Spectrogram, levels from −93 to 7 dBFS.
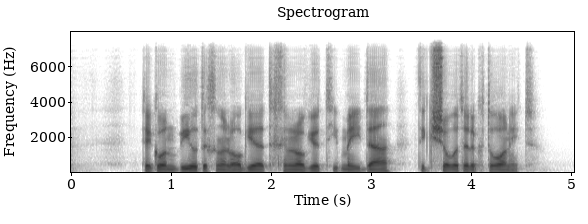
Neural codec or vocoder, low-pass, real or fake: codec, 16 kHz, about 1 kbps, DyCAST, with the encoder's durations; 7.2 kHz; fake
